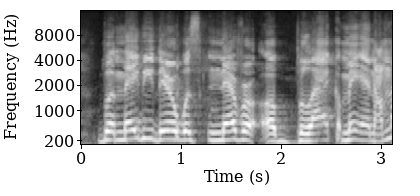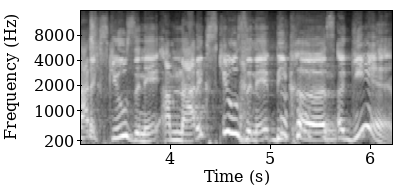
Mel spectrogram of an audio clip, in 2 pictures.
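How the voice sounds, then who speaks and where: A woman's fairly high voice at a moderate pace, with ordinary pitch variation, very even loudness and hardly any pauses, over noticeable background noise. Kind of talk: casual chat.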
